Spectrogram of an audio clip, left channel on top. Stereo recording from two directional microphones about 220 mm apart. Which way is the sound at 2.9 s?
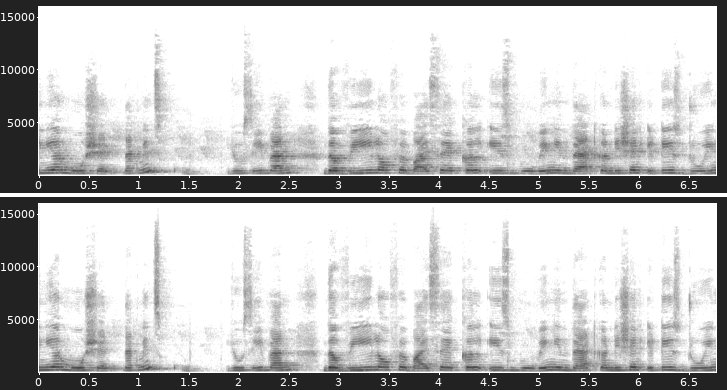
40° right (ahead or behind).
